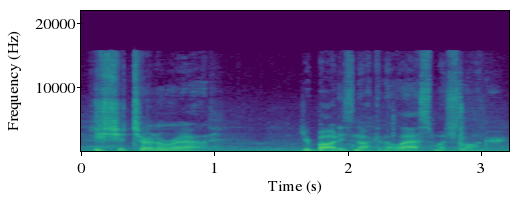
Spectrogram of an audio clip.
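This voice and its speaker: An actor playing a hot-headed, cocky young demon hunter in a video game, blunt and casual. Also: male voice, medium pitch, animated, brisk, noisy background, natural voice. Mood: urgent, exasperated. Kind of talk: video game cutscene acting. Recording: music behind.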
